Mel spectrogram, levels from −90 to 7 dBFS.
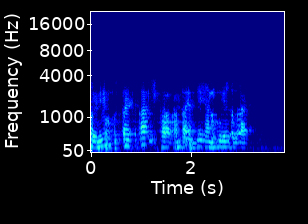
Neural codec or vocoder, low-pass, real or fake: codec, 16 kHz in and 24 kHz out, 0.6 kbps, FireRedTTS-2 codec; 3.6 kHz; fake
